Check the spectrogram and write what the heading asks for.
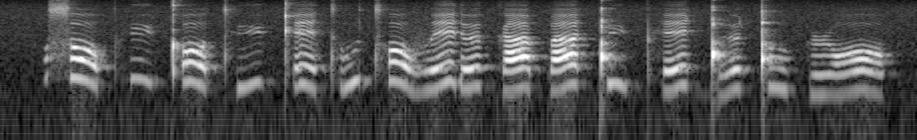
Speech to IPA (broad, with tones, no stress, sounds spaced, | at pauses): s ɔ˥˨ pʰ y˥˨ kʼ ɔ˥˨ tʰ y˧˥˧ kʼ ɛ˥˨ tʼ u˧˥˧ tʰ ɔ˥˨ v ɛ˧˥˧ ɾ œ˧˥˧ k a˧˥˧ p a˧˥˧ ǃ y˥˨ pʰ ɛ˧˥˧ ɡ͡ǃ œ˧˥˧ ǃ u˥˨ k ɹ ɔ˧˥˧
